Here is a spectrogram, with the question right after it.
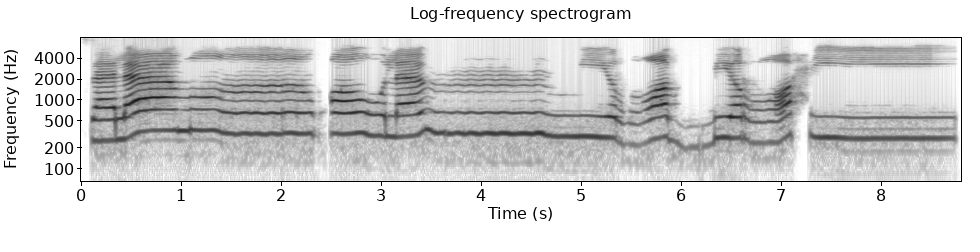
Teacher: Berarti ini termasuknya idgham juga, dilebur karena ditasdidkan ke huruf mim, aslinya lam berubah menjadi lam, tapi dengan bighunna, dengan hunna ya, dengan dengung.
